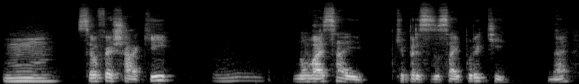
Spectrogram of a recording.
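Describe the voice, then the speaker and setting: A man's voice: mid-range voice, normal speed, slightly rough. Brazilian guy giving a phonology class, sounds out the example words himself, keeps checking in with the viewer. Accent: Brazilian Portuguese. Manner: explanatory, demonstrates sounds aloud, frequent tag questions. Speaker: linguistics teacher. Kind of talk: recorded phonology lesson.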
